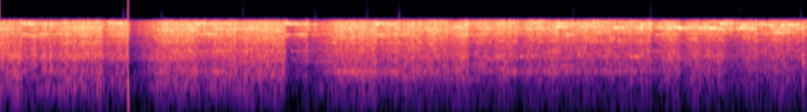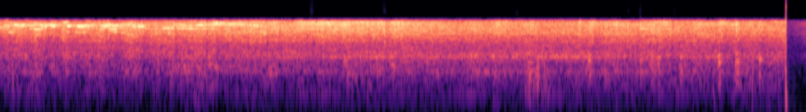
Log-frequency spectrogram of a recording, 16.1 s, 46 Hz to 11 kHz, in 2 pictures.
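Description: Amtrak Northeast Regional train led by an AEM-7 electric locomotive passing at speed: loud, steady noise of the coaches' wheels running on the rails, with a thin high wheel squeal in the middle.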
